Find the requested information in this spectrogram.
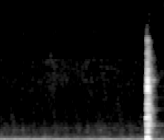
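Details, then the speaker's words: Adult man still getting over a cold, voice mostly gone: a single short, sharp cough after a moment of quiet room noise. "Excuse me. I'm still getting over a cold so if that sounds like my voice is gone cuz it is."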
